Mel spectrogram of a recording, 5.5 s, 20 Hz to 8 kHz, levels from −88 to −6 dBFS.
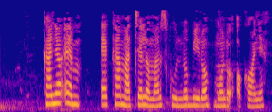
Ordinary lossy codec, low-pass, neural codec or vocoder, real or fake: MP3, 24 kbps; 7.2 kHz; none; real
